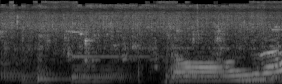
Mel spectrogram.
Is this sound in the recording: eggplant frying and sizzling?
yes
